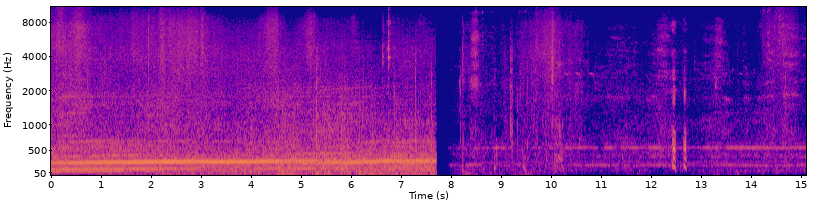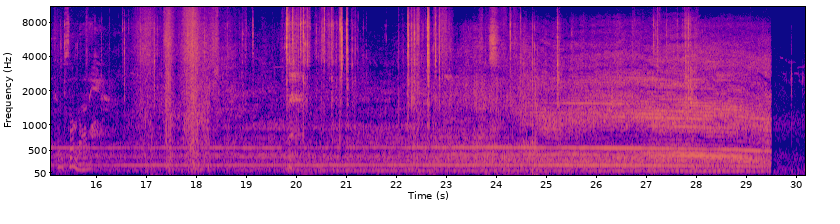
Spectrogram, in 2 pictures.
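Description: Bass boat's outboard motor running at high speed, loud, with wind and water noise, its pitch creeping slightly upward; it cuts off abruptly about eight seconds in. After that comes a quieter steady motor hum that slowly grows louder, with small clicks and knocks of fishing rods being handled.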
